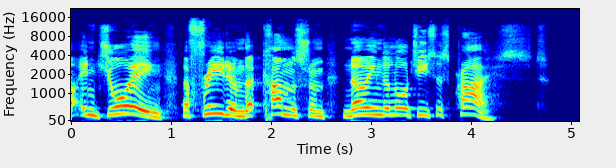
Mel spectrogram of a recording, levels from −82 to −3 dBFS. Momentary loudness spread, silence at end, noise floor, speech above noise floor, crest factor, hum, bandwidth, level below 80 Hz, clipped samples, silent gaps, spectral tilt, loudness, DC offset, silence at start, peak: 12 LU; 0.55 s; -54 dBFS; 32 dB; 16 dB; none; 15.5 kHz; -70 dBFS; under 0.1%; none; -4 dB/octave; -22 LUFS; under 0.1%; 0 s; -6 dBFS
